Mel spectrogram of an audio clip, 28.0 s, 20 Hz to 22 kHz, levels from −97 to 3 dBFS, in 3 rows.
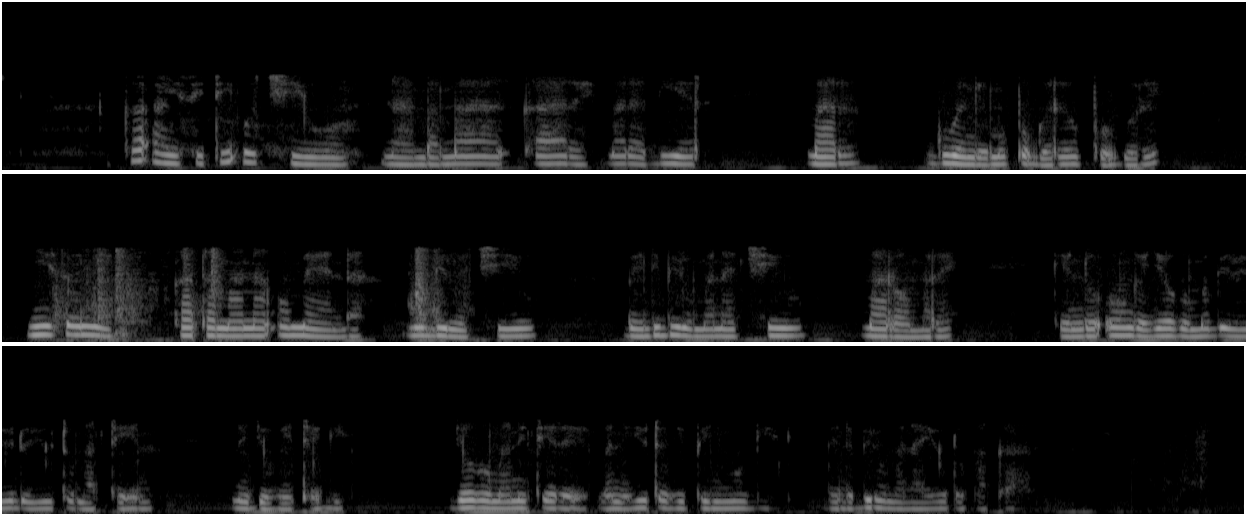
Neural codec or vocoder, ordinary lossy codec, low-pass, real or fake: none; none; 3.6 kHz; real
